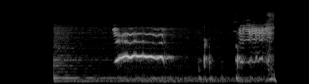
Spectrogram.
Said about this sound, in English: That's it. I love that goat.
